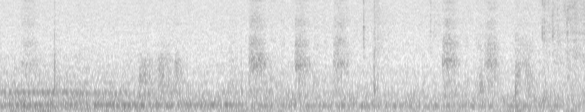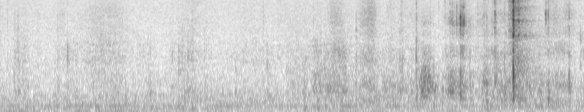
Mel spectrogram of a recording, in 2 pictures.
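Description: Pen writing by hand on a paper garden base plan, soft scratchy strokes in short irregular bursts, close and quiet, ending with a few sharper taps and rustles.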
